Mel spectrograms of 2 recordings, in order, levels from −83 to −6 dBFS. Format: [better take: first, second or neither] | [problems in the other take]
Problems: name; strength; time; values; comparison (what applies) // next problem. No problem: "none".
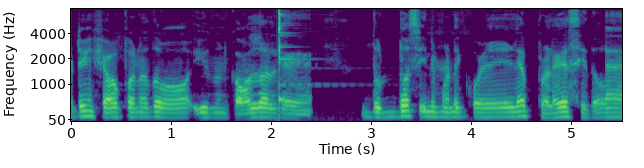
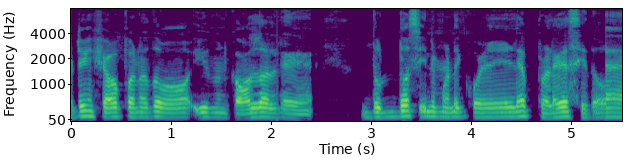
second | background sound (Dishes, pots, and pans); 10 dB below the speech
